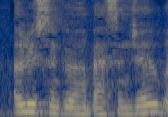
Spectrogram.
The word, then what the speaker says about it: Olusegun Obasanjo: Olusegun Obasanjo, well, obviously.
